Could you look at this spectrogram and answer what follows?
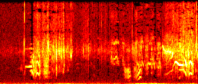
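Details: Grey-crowned babblers from a resident family group on a rural property in Victoria, Australia, visiting water in hot weather and calling to each other: short squeaky and downslurred chattering notes in two bursts, over low rumbling background.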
